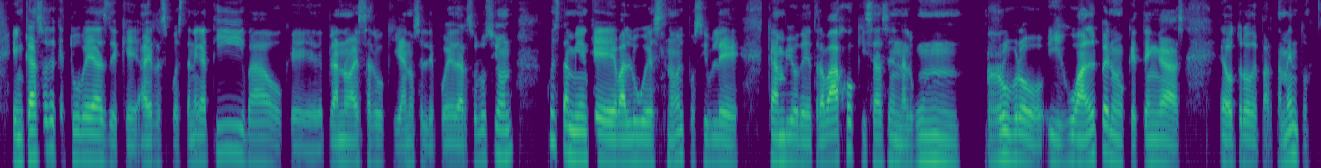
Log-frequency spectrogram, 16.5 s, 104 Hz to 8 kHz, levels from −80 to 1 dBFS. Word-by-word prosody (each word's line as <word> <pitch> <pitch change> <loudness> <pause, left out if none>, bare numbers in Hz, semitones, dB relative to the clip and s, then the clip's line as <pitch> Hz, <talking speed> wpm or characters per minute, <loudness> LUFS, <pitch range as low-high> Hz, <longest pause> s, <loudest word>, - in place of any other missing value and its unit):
En 115 -1 0
caso 140 +7 +5
de 180 - -2
que - - -11
tú 135 0 -7
veas 125 -3 +3
de 105 - -4
que 95 -1 -4
hay 105 0 +4
respuesta 110 - -3
negativa 120 -4 -1
o 95 -4 -8
que 95 - -10 0.3
de 85 - -10
plano 105 0 +2
es 110 - 0
algo 105 -1 -6
que - - -17
ya 95 0 +2
no 105 - -7
se - - -2
le 95 -1 -9
puede 100 0 -3
dar 100 0 0
solución, 140 +3 -2 0.4
pues 215 -4 -1
también 135 -4 +1
que 120 -3 +5
evalúes, 115 0 +2
¿no?, 110 +4 -3
el 140 - -7
posible 110 -3 0 0.4
cambio 115 -1 +1
de 105 -1 -2
trabajo, 120 +11 +4
quizás 115 +1 -1
en 110 -3 -3
algún, 110 0 -4 0.3
rubro 125 -5 0
igual, 115 +3 +3
pero 115 -7 +1
que - - -2
tengas, 110 -3 +2 0.4
eh, - - -3
otro 110 0 0
departamento. 110 +2 -4
115 Hz, 165 wpm, -28 LUFS, 105-125 Hz, 0.4 s, caso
